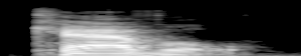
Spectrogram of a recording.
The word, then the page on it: cavil: American English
